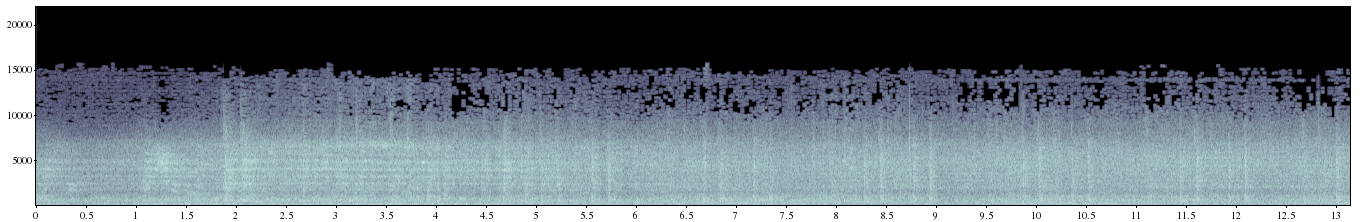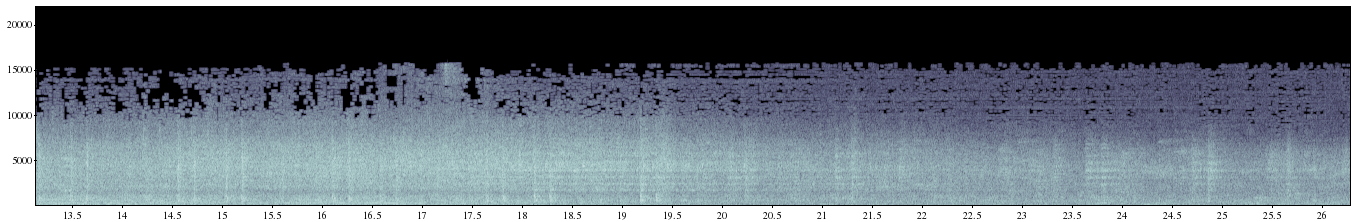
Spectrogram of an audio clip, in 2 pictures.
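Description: A ten-car 183 series electric multiple-unit train passing through a station without stopping, its wheels clattering over rail joints as the cars rush by. The noise is loud and steady, easing slightly near the end.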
